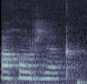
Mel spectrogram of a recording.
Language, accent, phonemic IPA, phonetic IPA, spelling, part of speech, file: Armenian, Eastern Armenian, /ɑχoɾˈʒɑk/, [ɑχoɾʒɑ́k], ախորժակ, noun, Hy-ախորժակ.ogg
- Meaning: 1. appetite 2. wish, desire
